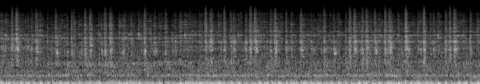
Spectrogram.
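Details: Original 1966 Buick Wildcat, 10,000 miles, 425 cubic inch Nailhead V8, automatic, at the tailpipe with brakes applied: deep even idle burble with steady lope, no misses or ticks; smooth, healthy idle.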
